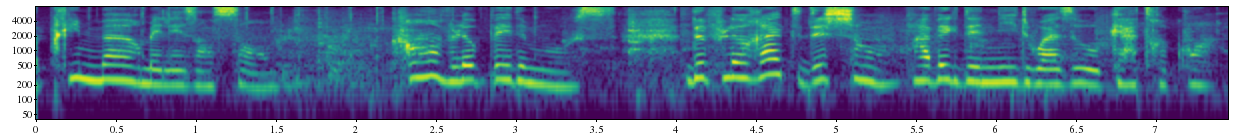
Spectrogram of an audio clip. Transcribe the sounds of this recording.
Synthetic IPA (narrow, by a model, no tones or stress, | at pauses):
əpχimœʁmɛlezɑ̃sɑ̃bl | ɑ̃vlɔped̪əmus | d̪əflɔʁɛt̪d̪eʃɑ̃avɛkd̪enid̪wazoːkat̪χəkwɛ̃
